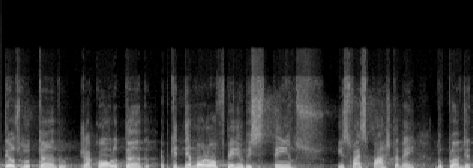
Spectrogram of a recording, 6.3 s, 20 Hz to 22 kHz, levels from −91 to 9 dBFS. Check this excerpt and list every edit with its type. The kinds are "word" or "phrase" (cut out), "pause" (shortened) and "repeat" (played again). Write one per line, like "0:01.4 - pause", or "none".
0:02.1 - pause
0:03.0 - word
